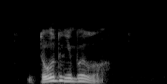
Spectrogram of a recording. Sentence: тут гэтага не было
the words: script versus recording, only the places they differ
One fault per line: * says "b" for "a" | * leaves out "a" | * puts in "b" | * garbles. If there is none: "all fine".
* leaves out "гэтага"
